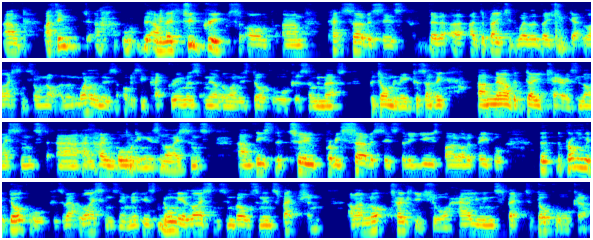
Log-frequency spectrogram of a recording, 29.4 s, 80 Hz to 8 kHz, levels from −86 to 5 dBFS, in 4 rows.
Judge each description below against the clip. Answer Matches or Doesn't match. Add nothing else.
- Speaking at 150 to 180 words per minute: Doesn't match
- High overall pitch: Doesn't match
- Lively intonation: Doesn't match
